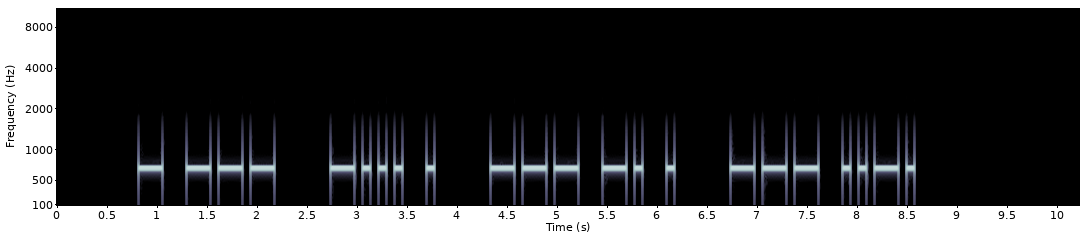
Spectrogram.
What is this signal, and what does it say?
Morse code, heard as a keyed tone, about 15 wpm, 700 Hz. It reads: TO BE ONE OF
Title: Sets of 4 Words 15wpm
